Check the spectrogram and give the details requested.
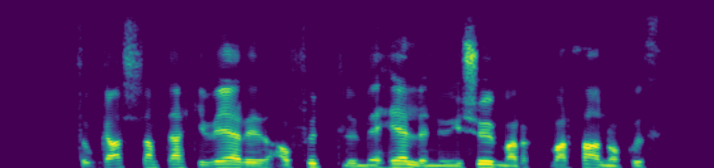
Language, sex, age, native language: Icelandic, male, 40-49, Icelandic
